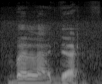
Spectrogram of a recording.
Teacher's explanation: bunyi R pertama didisimilasikan dengan bunyi L sehingga menjadi belajar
